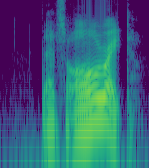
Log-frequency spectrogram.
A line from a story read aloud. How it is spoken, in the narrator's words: Charlie said in a low voice, which I could only hear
